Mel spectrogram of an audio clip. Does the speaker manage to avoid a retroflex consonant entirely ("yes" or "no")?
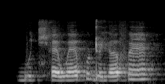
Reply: no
